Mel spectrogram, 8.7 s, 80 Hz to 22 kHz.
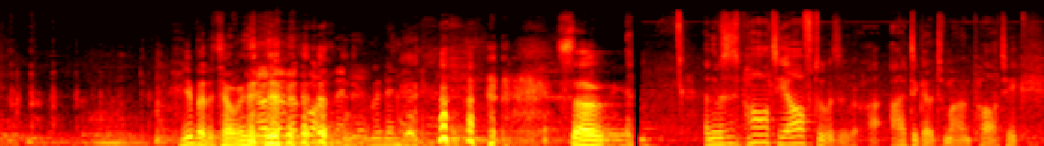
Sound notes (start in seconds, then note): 1.9 laughs; 1.9 giggles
